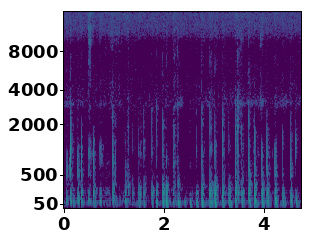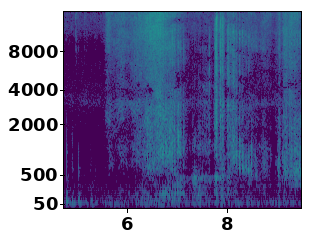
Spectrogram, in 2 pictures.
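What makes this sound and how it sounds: Fingertips and nails tap quickly and steadily across a yellow waffle-textured cleaning cloth lying flat, producing a run of soft, dull patters with some low body. After about five and a half seconds the tapping gives way to a continuous, brighter scratching across the bumpy surface, with a few sharper scrapes near the end, all at a quiet level.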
